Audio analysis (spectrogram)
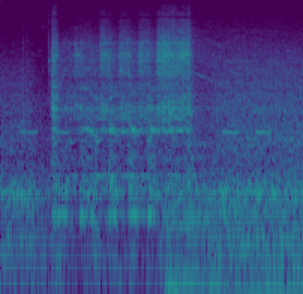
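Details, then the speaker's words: Convertible at an IAAI Oklahoma City salvage yard, all damage at the rear: brief starter crank, engine catches cleanly and settles to a steady idle with a notable exhaust note; healthy start. "oh listen to that can you hear the exhaust oh my yes oh i like this"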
